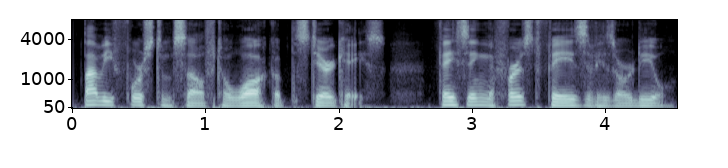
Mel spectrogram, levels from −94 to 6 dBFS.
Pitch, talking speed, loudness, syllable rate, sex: 100 Hz, 200 wpm, -20 LUFS, 5.8 syllables/s, male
